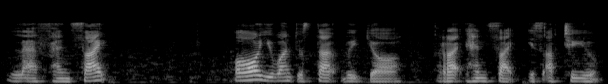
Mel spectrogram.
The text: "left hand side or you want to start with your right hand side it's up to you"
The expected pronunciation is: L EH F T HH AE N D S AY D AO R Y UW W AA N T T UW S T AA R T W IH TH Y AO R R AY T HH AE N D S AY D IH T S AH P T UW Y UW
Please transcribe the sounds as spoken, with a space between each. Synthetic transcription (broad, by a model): L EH F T HH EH N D S AY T AO L Y UW W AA N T T UW S T AA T W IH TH Y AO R R AY T HH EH N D S AY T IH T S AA P T UW Y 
